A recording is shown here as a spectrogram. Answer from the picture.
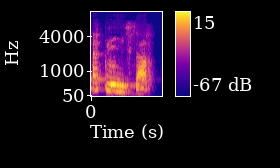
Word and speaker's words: Aklomissa: Alors, ma marque, ça s'appelle Aklomissa. Comment tu Aklomissa, l'écris? Aklomissa, ça s'écrit A-K-L-O-M-I-2-S-A, Aklomissa.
